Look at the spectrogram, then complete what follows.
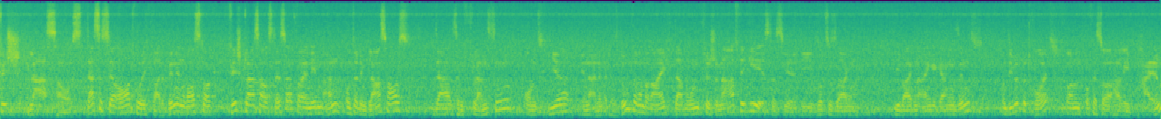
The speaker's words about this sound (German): Man hört es im Hintergrund, es rauscht ordentlich Wasser hier durch hier züchten Sie sozusagen Fisch. Ja, es ist tatsächlich eine Produktionsanlage für Fisch, also eine Aquakultur für afrikanische Wälse.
